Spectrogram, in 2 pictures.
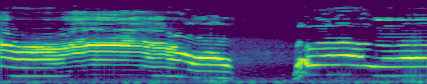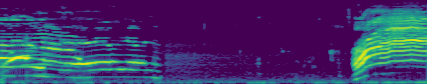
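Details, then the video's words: Cats fighting, a sound meant to be played to tease cats: long wavering yowls, harmonic and drawn out, one sliding up, in three bouts with a pause near the end before a sharp rising wail. "เสียงแมวกัดกัน เสียงแมว ใช้เปิดแกล้งแมว"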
